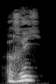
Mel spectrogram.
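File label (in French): "riz", French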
